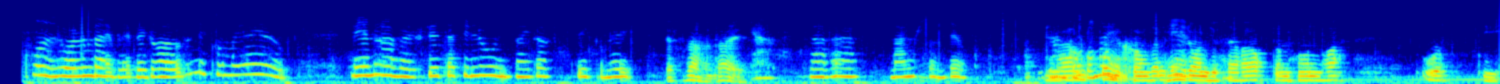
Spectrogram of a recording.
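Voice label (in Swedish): Äspö Skåne, Svenska sagor dialekter; Folkminnen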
